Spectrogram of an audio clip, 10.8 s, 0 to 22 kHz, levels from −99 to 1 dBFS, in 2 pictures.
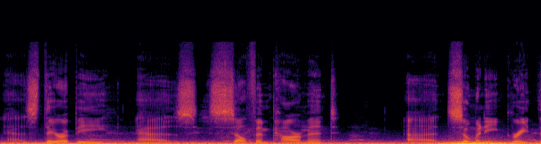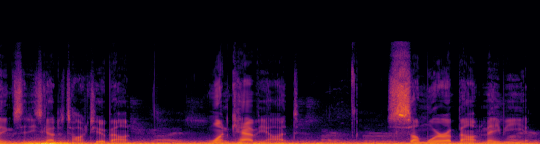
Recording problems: wind noise on the microphone; heavy; 5 dB below the speech
voice in the background; faint; throughout; 20 dB below the speech

